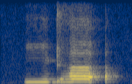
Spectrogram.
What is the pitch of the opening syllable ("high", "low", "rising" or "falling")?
low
